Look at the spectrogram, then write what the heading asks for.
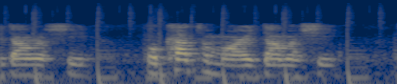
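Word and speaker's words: Damacy: sheet will cut tomorrow dama she is that's how you say it so much he absolutely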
